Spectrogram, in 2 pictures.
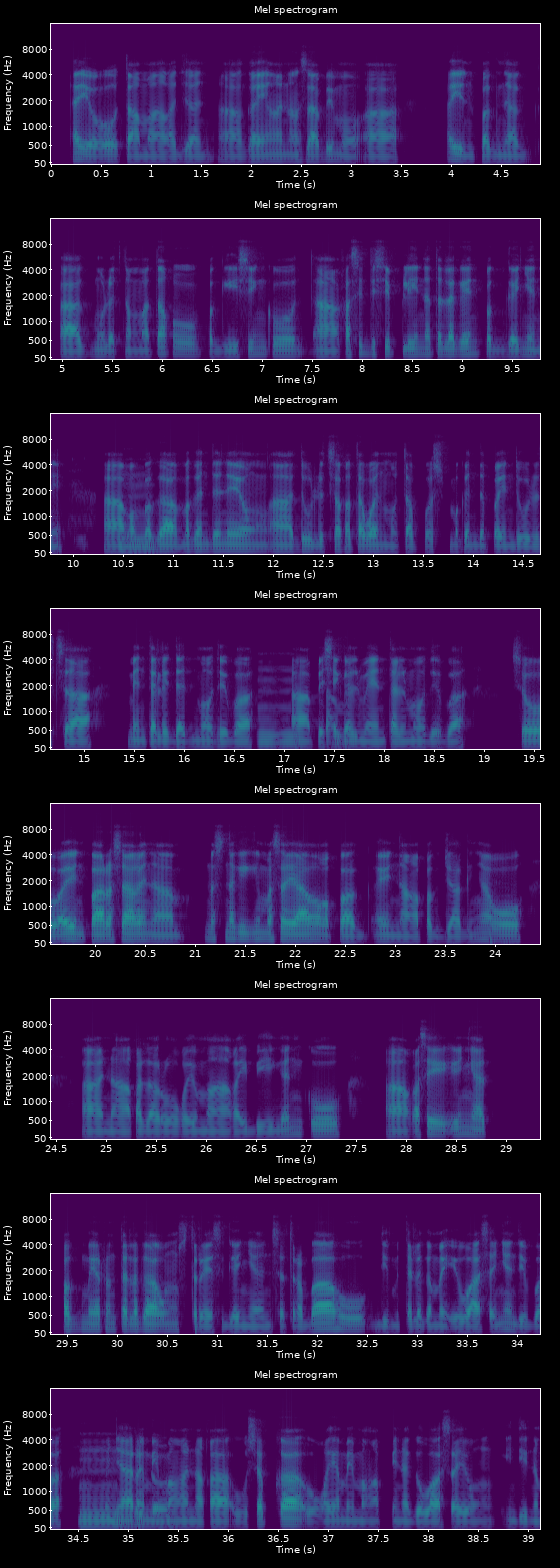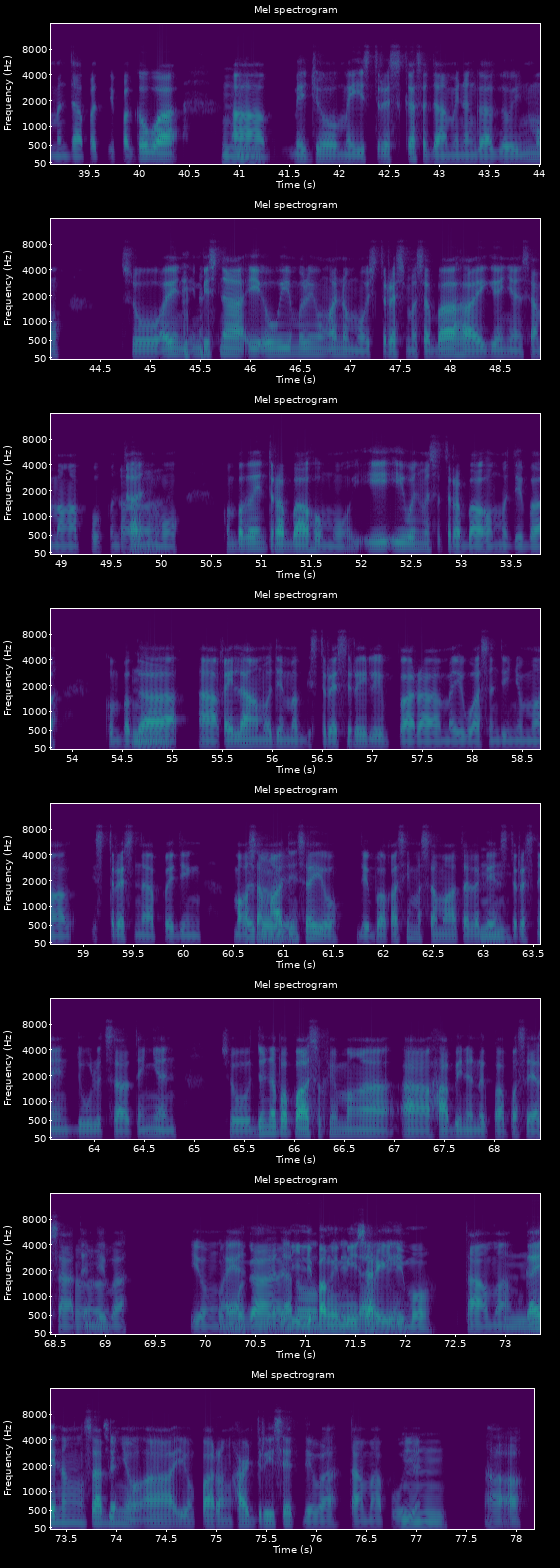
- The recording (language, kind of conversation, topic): Filipino, unstructured, Paano mo ginagamit ang libangan mo para mas maging masaya?
- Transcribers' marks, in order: chuckle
